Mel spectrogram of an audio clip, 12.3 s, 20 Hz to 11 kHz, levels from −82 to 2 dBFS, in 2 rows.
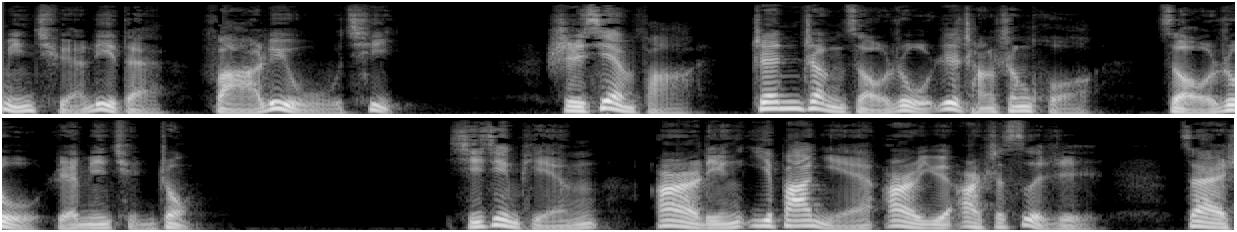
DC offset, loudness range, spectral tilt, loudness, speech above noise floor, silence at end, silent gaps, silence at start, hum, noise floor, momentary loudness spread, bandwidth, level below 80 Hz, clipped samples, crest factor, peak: under 0.1%; 4 LU; -6.5 dB/octave; -16 LUFS; 57 dB; 0 s; none; 0 s; none; -72 dBFS; 12 LU; 10.5 kHz; -36 dBFS; under 0.1%; 16 dB; 0 dBFS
